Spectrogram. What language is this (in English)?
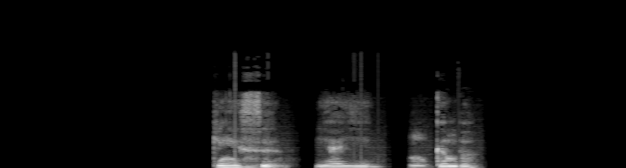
Ewondo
